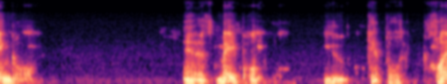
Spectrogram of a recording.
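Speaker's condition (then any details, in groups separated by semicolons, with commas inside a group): Neurological disease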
